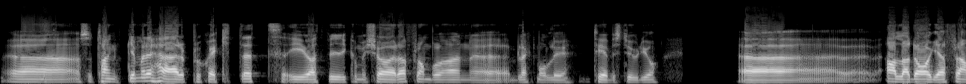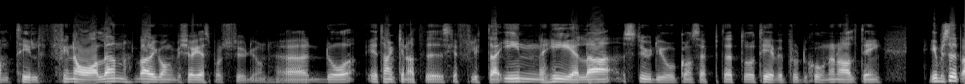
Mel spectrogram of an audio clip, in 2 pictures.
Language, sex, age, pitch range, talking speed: English, male, 30-49, 110-125 Hz, 145 wpm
